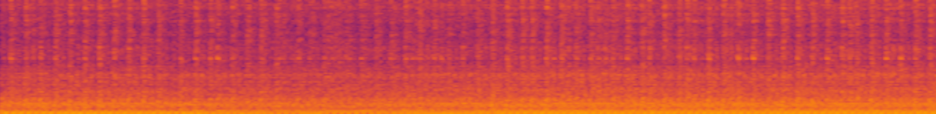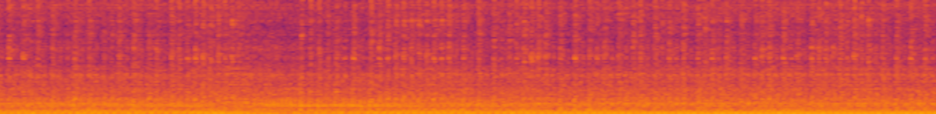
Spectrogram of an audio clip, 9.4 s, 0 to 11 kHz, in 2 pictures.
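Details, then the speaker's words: Briggs & Stratton P2200 generator on its first fill of gas, just switched to eco mode and running under load: a steady, quiet drone with a brief pitch dip and recovery. The box rates it at 59 dB at 7 m, and it is running normally. "pretty quiet okay according to the box it's supposed to be 59 DB at 7 me so I'm just going to say about just switched it to eco mode"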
